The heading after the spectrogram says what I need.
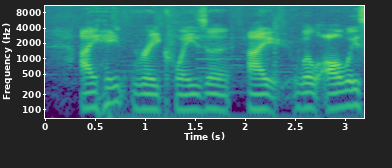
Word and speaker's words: Rayquaza: I pronounce Rayquaza by pronouncing qua like quad Rayquaza yeah that's how I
